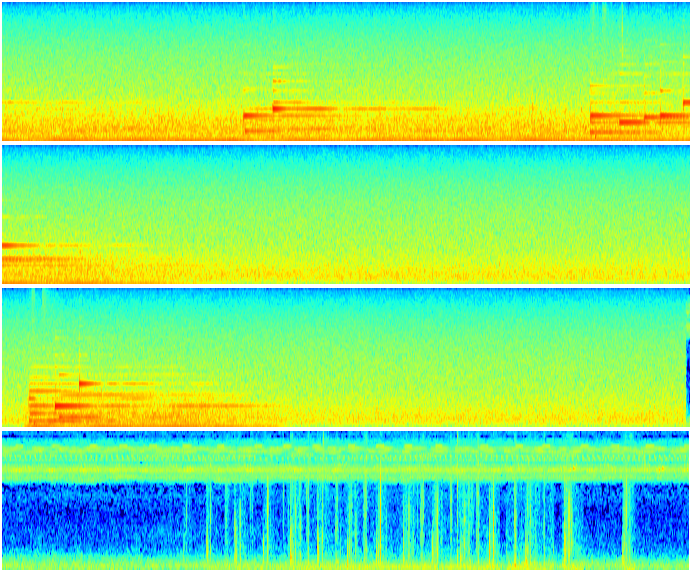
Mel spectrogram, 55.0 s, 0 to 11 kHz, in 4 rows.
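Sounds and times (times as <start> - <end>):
soft music with held notes: 0.0 - 18.1, 28.0 - 33.2
crickets chirping: 0.0 - 55.0
ocean surf washing on beach: 15.8 - 30.4, 31.3 - 41.2
footsteps: 45.4 - 52.9, 53.7 - 54.0.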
